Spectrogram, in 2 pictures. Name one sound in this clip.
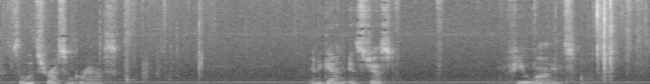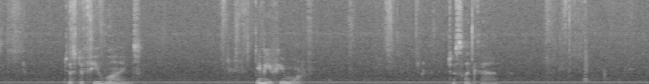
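Paper cut-outs rustle as they are handled.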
